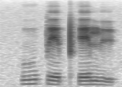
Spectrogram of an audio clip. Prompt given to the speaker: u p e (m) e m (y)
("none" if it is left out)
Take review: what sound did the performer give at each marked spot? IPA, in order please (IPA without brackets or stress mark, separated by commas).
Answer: pʰ, y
